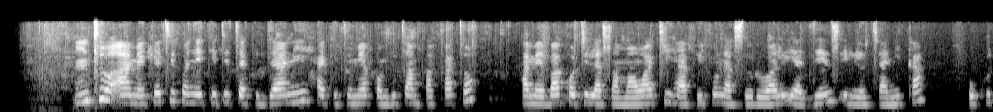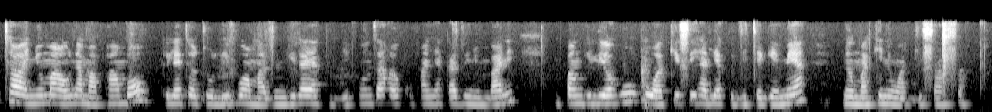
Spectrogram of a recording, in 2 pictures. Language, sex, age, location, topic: Swahili, female, 25-35, Nairobi, education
